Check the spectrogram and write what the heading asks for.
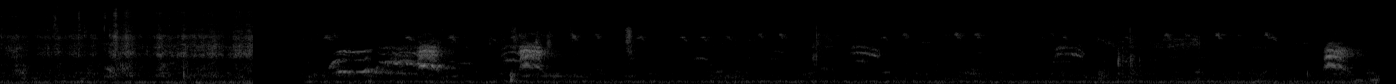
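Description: Faint crows cawing now and then, with other birds chirping. A crackly rustling noise runs for the first couple of seconds and cuts off abruptly.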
